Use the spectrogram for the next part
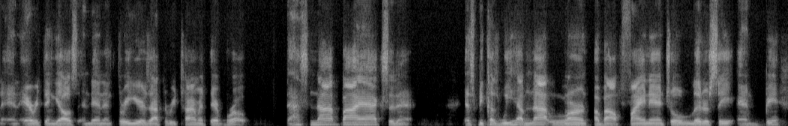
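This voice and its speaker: A man's voice: mid-range voice, dry recording. A man speaking as a guest on a webinar call, earnest and conversational, often checking in with "right?". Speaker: guest speaker on personal finance. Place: home or office on a webinar call. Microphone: video call microphone.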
